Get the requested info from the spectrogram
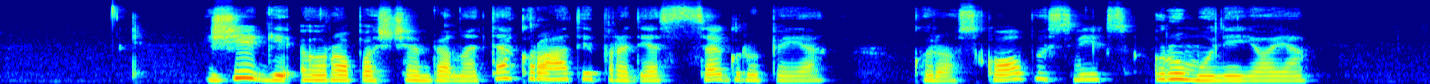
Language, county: Lithuanian, Kaunas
